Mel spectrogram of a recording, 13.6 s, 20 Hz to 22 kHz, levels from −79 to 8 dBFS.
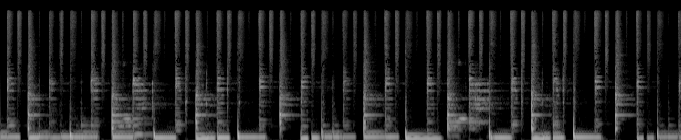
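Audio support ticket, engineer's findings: Abrupt level dips of about 6 dB at 0.79–1.21 s, 6.77–7.28 s and 12.76 s to end. Likely one channel drops out: one stereo side goes silent, so the mono sum loses half its shared content and anything only on that side vanishes.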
